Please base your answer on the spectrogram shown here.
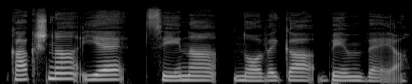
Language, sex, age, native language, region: Slovenian, female, 18-29, Slovenian, Central Slovenia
